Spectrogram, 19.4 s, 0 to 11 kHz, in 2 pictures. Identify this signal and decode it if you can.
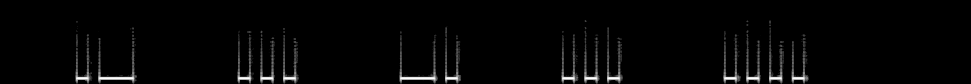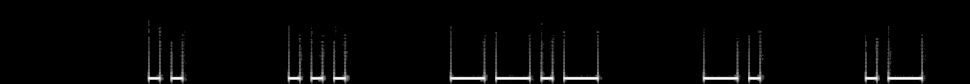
Morse code, heard as a keyed tone, about 10 wpm, spaced as for 6 wpm, 800 Hz. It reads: ASNSH ISQNA
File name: LEZIONI / 4 Q1S ws 10wpm 2208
